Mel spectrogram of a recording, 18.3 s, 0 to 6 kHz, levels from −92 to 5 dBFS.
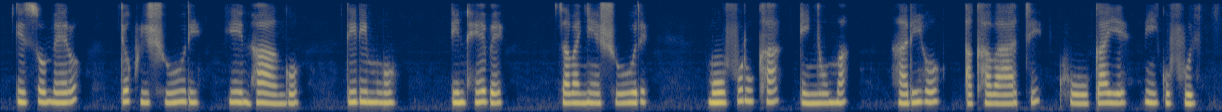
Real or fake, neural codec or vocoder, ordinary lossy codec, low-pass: fake; codec, 24 kHz, 1.2 kbps, DualCodec; AAC, 48 kbps; 5.4 kHz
